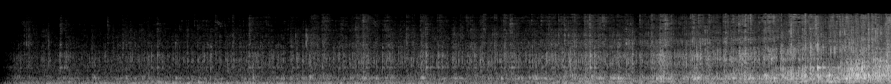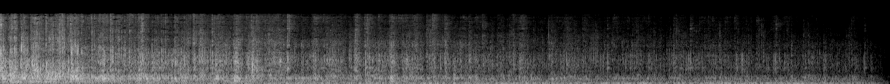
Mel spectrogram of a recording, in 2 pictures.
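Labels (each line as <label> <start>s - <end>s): A toy car is driving in the distance. 0.0s - 7.1s
A toy car is driving nearby. 7.1s - 12.0s
A toy car is driving in the distance. 12.1s - 17.8s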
